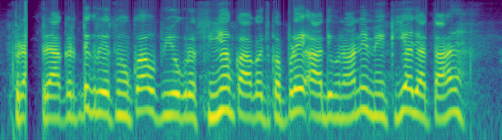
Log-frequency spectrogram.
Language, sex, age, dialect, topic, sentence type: Hindi, male, 25-30, Awadhi Bundeli, agriculture, statement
